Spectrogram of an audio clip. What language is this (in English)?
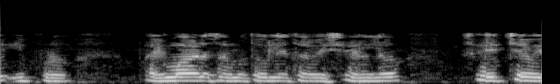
Telugu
